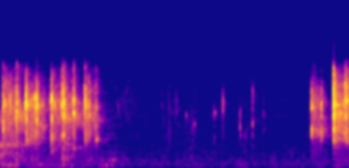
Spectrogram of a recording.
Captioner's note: typing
